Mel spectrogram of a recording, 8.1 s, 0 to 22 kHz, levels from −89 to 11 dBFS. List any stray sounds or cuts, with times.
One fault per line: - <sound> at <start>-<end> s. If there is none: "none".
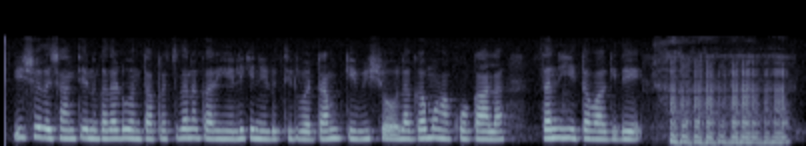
- laugh at 6.5-7.9 s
